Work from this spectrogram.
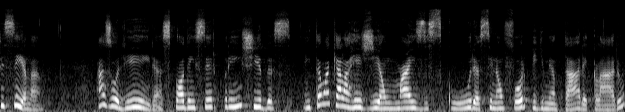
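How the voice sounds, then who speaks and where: Over noticeable background noise, a woman talks very slowly with a fairly high pitch and lively intonation. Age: 60s. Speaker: aesthetic doctor. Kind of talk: interview. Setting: TV program on location.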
